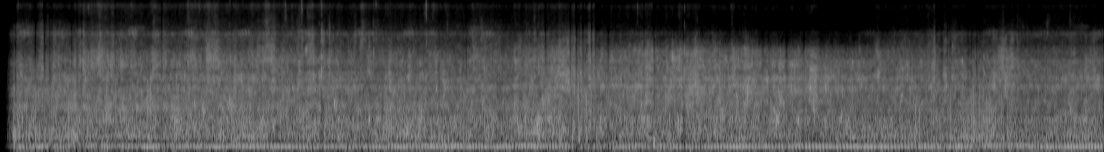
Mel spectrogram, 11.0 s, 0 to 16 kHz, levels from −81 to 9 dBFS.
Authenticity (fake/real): fake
